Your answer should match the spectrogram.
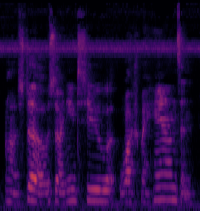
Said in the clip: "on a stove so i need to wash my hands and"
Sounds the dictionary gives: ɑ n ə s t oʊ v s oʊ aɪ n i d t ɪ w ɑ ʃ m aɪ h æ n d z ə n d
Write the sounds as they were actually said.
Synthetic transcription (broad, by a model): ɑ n ə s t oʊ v s oʊ aɪ n i d t ɪ w ɑ ʃ m aɪ h æ n d z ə n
